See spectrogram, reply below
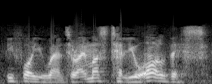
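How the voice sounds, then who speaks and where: A man playing an intense, ambitious young Italian painter in an old-time radio drama, earnest and theatrical with a husky edge. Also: medium pitch, a little fast, natural voice. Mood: desperate, haunted. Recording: dull vintage AM radio recording.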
